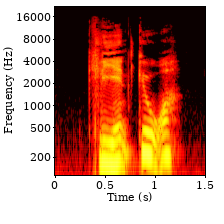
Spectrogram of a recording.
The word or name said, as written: klientgjort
